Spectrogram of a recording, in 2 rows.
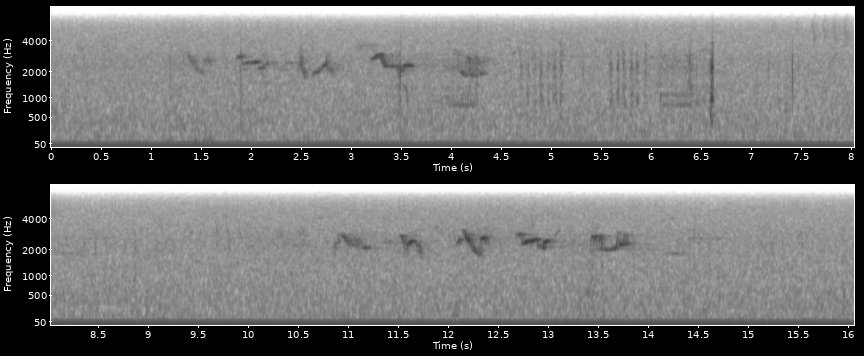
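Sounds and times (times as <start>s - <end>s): outdoor hiss: 0.0s - 16.0s
bird chirping: 1.3s - 6.6s, 7.4s - 8.4s, 9.2s - 14.8s
faint clicks: 3.4s - 10.0s.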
